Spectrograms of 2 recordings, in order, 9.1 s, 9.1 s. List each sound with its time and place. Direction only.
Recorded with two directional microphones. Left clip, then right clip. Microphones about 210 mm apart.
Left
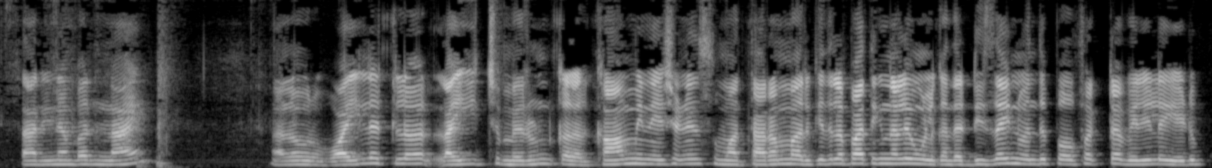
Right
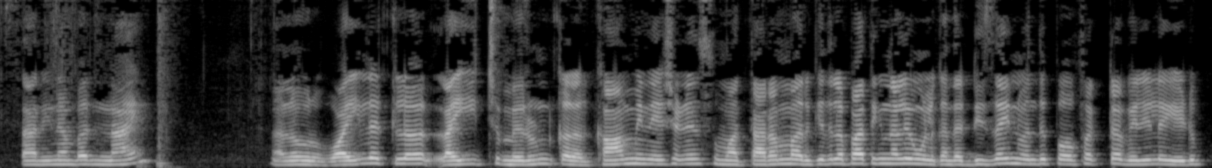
0.1 s speech: 55° right (ahead or behind)
2.0 s speech: 50° right (ahead or behind)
